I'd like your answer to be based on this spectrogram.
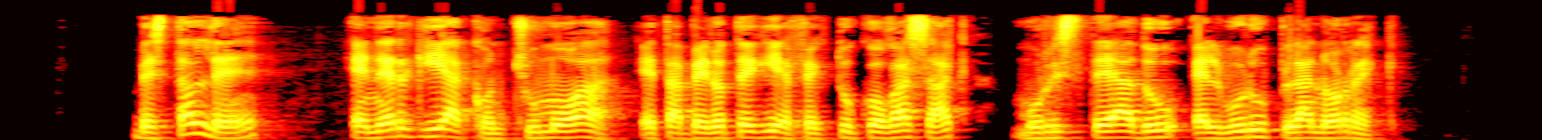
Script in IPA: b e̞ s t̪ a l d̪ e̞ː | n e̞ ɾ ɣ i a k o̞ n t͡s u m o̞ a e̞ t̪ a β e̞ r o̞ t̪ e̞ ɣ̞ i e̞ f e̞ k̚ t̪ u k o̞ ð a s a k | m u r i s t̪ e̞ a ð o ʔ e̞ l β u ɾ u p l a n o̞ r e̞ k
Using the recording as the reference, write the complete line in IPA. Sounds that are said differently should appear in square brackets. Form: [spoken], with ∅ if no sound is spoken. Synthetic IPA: b e̞ s t̪ a l d̪ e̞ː | n e̞ ɾ ɣ i a k o̞ n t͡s u m o̞ a e̞ t̪ a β e̞ [ɾ] o̞ t̪ e̞ ɣ̞ i e̞ f e̞ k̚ t̪ u k o̞ [ɣ] a s a k | m u r i s t̪ e̞ a ð [u] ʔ e̞ l β u ɾ u p l a n o̞ r e̞ k

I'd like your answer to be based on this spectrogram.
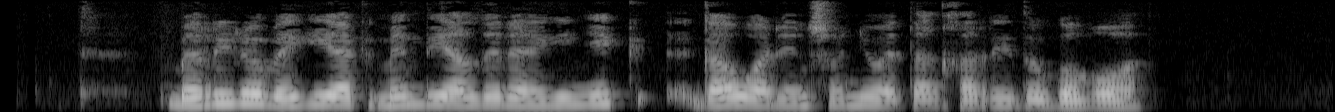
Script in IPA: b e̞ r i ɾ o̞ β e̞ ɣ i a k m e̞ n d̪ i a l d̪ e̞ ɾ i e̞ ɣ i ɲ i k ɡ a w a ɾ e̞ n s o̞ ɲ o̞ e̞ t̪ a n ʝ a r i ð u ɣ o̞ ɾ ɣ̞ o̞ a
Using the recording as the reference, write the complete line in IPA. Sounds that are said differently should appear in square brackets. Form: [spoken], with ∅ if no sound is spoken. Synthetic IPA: b e̞ r i ɾ o̞ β e̞ ɣ i a k m e̞ n d̪ i a l d̪ e̞ ɾ [a] e̞ ɣ i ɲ i k ɡ a w a ɾ e̞ n s o̞ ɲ o̞ e̞ t̪ a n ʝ a r i ð u ɣ o̞ [∅] ɣ̞ o̞ a

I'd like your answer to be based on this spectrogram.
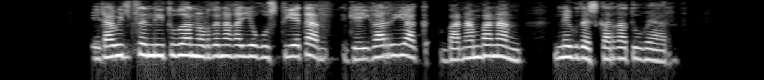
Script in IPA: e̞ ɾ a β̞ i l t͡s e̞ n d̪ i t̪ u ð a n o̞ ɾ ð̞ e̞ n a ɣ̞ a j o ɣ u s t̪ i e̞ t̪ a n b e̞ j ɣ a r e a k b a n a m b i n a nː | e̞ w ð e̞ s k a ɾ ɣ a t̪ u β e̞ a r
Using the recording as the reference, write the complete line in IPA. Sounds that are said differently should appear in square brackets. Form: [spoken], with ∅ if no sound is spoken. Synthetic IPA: e̞ ɾ a β̞ i l t͡s e̞ n d̪ i t̪ u ð a n o̞ ɾ ð̞ e̞ n a ɣ̞ a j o ɣ u s t̪ i e̞ t̪ a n [ɡ] e̞ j ɣ a r [i] a k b a n a m b [a] n a nː | e̞ w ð e̞ s k a ɾ ɣ a t̪ u β e̞ a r

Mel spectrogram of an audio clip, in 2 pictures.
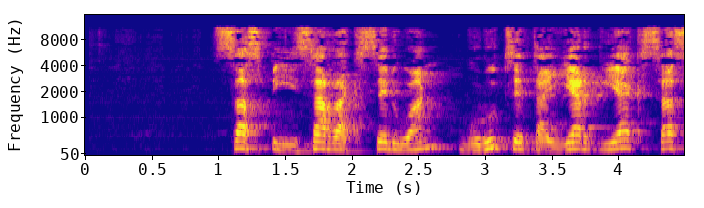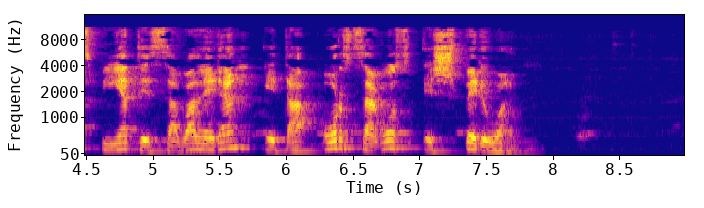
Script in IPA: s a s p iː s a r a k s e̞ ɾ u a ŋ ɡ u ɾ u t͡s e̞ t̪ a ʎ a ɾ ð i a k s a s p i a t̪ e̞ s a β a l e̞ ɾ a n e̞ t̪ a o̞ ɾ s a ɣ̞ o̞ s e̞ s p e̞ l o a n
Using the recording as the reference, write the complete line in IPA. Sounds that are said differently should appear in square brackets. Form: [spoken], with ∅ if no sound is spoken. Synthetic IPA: s a s p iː s a r a k s e̞ ɾ u a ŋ ɡ u ɾ u t͡s e̞ t̪ a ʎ a ɾ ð i a k s a s p i a t̪ e̞ s a β a l e̞ ɾ a n e̞ t̪ a o̞ ɾ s a ɣ̞ o̞ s e̞ s p e̞ [ɾ] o a n

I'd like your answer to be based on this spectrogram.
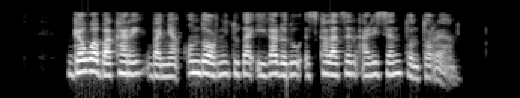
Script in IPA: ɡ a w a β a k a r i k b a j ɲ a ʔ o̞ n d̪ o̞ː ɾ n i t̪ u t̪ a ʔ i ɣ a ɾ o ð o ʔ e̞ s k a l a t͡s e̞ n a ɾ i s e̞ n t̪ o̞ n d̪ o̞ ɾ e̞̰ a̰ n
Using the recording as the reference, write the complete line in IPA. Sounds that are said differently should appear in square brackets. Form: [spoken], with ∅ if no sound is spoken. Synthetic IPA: ɡ a w a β a k a r i k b a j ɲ a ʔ o̞ n d̪ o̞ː ɾ n i t̪ u t̪ a ʔ i ɣ a ɾ o ð [u] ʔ e̞ s k a l a t͡s e̞ n a ɾ i s e̞ n t̪ o̞ n [t̪] o̞ [r] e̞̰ a̰ n

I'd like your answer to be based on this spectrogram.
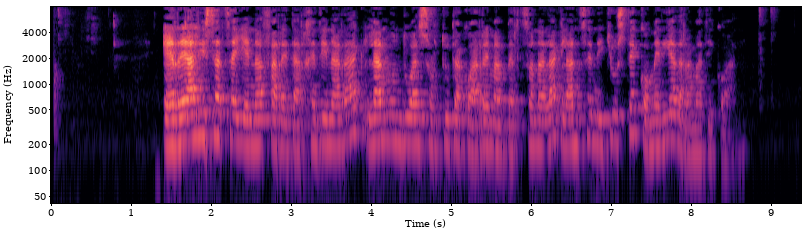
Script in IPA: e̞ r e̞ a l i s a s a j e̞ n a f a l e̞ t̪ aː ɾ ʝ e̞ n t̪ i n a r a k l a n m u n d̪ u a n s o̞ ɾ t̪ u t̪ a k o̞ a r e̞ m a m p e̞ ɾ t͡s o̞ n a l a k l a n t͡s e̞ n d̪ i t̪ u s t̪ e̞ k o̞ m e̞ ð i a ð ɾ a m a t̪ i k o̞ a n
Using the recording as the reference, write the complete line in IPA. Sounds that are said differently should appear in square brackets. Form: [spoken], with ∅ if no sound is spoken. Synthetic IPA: e̞ r e̞ a l i s a [t͡s] a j e̞ n a f a [r] e̞ t̪ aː ɾ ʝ e̞ n t̪ i n a r a k l a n m u n d̪ u a n s o̞ ɾ t̪ u t̪ a k o̞ a r e̞ m a m p e̞ ɾ t͡s o̞ n a l a k l a n t͡s e̞ n d̪ i t̪ u s t̪ e̞ k o̞ m e̞ ð i a ð ɾ a m a t̪ i k o̞ a n

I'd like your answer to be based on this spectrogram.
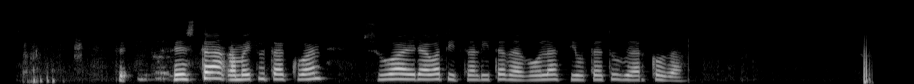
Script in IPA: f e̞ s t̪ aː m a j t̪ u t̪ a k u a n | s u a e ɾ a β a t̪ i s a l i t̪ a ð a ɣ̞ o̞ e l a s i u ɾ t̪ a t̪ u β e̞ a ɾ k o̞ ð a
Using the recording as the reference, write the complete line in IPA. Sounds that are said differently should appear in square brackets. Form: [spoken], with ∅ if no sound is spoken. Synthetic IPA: f e̞ s t̪ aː m a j t̪ u t̪ a k [o] a n | s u a e ɾ a β a t̪ i [t͡s] a l i t̪ a ð a ɣ̞ o̞ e l a s i u ɾ t̪ a t̪ u β e̞ a ɾ k o̞ ð a

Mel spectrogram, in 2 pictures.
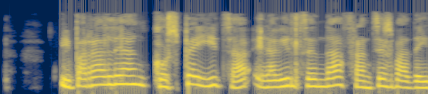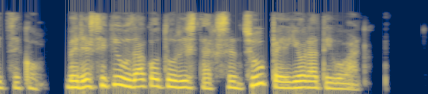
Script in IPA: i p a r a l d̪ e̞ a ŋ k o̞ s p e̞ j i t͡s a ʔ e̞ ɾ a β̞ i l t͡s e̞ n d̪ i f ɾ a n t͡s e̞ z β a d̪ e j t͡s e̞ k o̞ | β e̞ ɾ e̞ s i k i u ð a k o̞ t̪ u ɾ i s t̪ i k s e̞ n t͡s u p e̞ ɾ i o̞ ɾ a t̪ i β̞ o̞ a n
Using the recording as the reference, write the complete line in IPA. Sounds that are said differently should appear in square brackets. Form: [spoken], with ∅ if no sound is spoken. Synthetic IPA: i p a r a l d̪ e̞ a ŋ k o̞ s p e̞ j i t͡s a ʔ e̞ ɾ a β̞ i l t͡s e̞ n d̪ [a] f ɾ a n t͡s e̞ z β a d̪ e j t͡s e̞ k o̞ | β e̞ ɾ e̞ s i k i u ð a k o̞ t̪ u ɾ i s t̪ [a] k s e̞ n t͡s u p e̞ ɾ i o̞ ɾ a t̪ i β̞ o̞ a n

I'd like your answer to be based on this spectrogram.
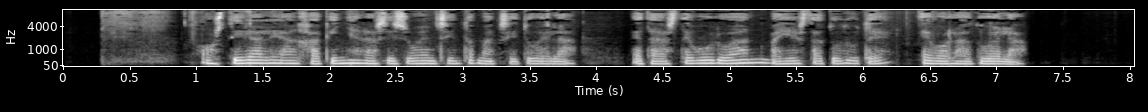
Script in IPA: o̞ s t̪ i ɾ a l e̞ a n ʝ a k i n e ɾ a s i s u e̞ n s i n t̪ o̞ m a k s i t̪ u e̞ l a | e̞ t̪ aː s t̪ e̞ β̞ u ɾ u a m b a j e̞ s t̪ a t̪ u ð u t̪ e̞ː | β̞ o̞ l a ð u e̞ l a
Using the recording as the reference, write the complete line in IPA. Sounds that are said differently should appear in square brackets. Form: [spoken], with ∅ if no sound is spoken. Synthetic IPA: o̞ s t̪ i ɾ a l e̞ a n ʝ a k i [ɲ] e ɾ a s i s u e̞ n s i n t̪ o̞ m a k s i t̪ u e̞ l a | e̞ t̪ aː s t̪ e̞ β̞ u ɾ u a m b a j e̞ s t̪ a t̪ u ð u t̪ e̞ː | β̞ o̞ l a ð u e̞ l a

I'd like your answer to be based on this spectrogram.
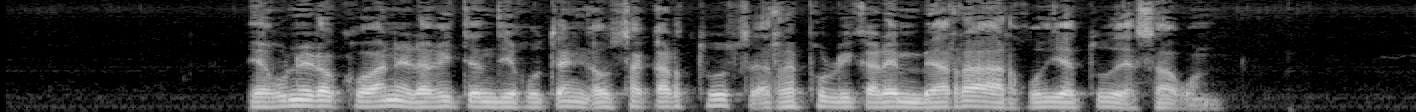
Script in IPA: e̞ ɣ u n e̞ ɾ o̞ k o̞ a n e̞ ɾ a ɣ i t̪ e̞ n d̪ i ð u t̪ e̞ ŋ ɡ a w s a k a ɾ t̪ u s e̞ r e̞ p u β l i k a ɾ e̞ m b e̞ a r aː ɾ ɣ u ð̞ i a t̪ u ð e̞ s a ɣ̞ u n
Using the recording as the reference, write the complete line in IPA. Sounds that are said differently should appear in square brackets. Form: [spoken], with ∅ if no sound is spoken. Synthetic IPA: e̞ ɣ u n e̞ ɾ o̞ k o̞ a n e̞ ɾ a ɣ i t̪ e̞ n d̪ i [ɣ] u t̪ e̞ ŋ ɡ a w s a k a ɾ t̪ u s e̞ r e̞ p u β l i k a ɾ e̞ m b e̞ a r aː ɾ ɣ u ð̞ i a t̪ u ð e̞ s a ɣ̞ u n

